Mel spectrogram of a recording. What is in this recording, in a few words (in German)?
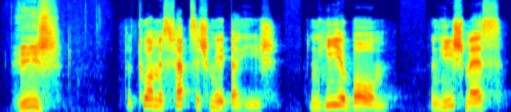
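"hiesch", wittlicher woerterbuch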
